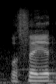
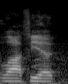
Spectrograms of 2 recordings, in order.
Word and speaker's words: Lafayette: a little laugh about how to pronounce lefet Lafayette or leet depend where you're from yeah that's a real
